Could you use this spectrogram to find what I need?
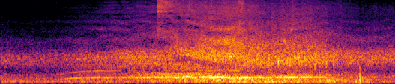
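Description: Traffic passes on a city street.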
